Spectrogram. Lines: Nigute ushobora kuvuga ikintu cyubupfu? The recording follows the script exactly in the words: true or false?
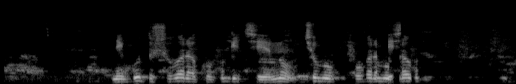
false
